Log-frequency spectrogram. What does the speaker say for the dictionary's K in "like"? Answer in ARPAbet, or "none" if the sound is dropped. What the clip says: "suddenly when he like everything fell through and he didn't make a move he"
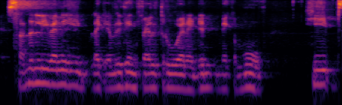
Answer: K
